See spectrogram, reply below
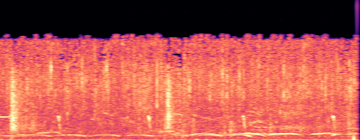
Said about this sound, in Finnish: Täältä kuulosti Ngomenin kylässä viiden tunnin ajomatkan päässä Nairobista, kun ihmiset yrittivät hädissään häätää sormenkokoisia sirkkoja pois viljelmiltään.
